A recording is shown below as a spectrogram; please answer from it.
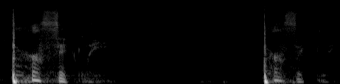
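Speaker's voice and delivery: hushed whisper on "perfectly". Real, not acted. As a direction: breathe the word out in a whisper, with space around it. Whispers key word twice for effect.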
